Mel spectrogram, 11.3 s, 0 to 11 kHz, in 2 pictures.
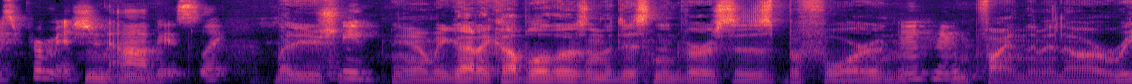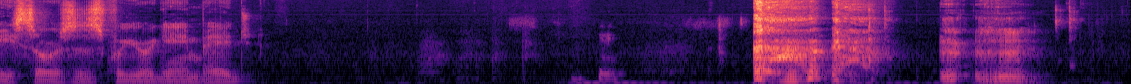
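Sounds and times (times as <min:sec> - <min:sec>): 
speech: 0:00.0 - 0:07.0, 0:08.5 - 0:08.9, 0:09.5 - 0:11.0
loud harsh coughs: 0:09.4 - 0:10.9.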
